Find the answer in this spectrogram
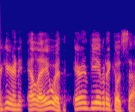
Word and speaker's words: Villaraigosa: election and we're here in la with aaron viejosa how are you erin i'm well matt thank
